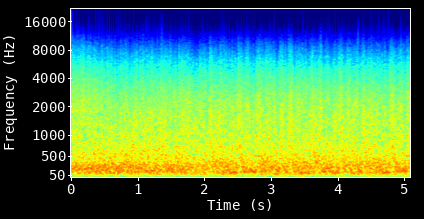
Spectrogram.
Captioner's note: fire roaring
